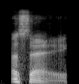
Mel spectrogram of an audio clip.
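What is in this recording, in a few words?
"assai", British English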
